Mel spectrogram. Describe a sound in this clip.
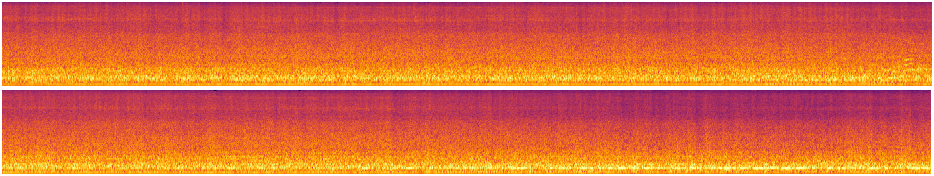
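A chain rattles as it runs along a conveyor.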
